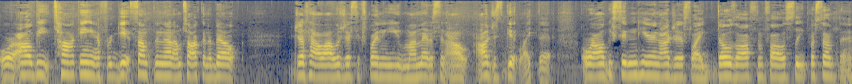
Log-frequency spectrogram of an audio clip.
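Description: Monotone and flat, a woman talks. Her pace is moderate. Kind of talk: casual vlog chat. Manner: slow, drowsy, slurred medicated voice. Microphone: phone near.

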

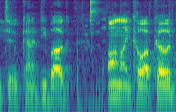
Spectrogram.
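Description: There is light background noise. A man speaks at a fairly low pitch. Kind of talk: tutorial.

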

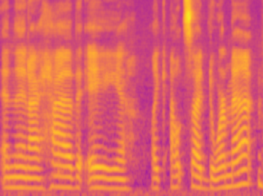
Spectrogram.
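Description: In a normal speaking voice with ordinary pitch variation, someone speaks over light background noise. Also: woman. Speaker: RV remodel vlogger. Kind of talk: casual vlog chat. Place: garage. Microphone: phone near.

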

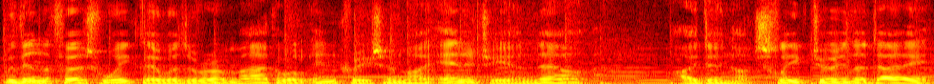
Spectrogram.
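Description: Clear music plays in the background while a man speaks at a moderate pace. His pitch is medium and his intonation fairly even. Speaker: Parkinson's patient. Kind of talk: testimonial to camera. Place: office. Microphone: lapel.

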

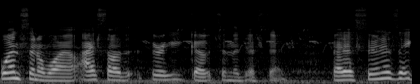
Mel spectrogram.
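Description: Text read aloud, natural voice

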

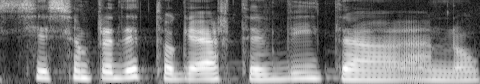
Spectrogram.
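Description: A woman's voice against a quiet background. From Sicily. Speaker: playwright. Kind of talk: interview. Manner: halting. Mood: thoughtful, earnest. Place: hall.

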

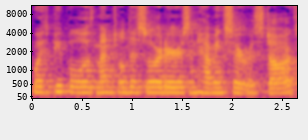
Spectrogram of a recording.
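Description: A woman talks at a fairly quick pace in a monotone, flat intonation. Light background noise is present. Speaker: vlogger. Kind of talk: casual vlog chat. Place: home room. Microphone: webcam.

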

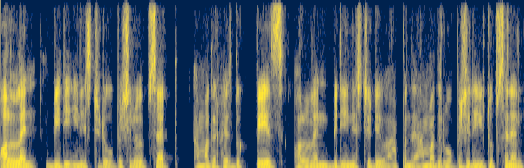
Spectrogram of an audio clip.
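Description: The voice has a dark, mellow tone, is somewhat breathy, and keeps fairly even intonation, recorded with a dry, close sound and no echo. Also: man. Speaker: online course instructor and channel host. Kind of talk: sales pitch; interview.

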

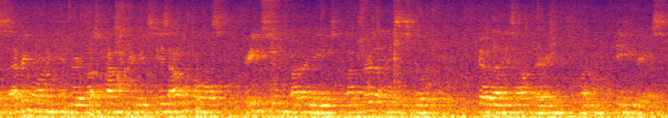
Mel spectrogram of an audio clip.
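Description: A man talks at a fairly quick pace amid loud background noise, with audible room echo. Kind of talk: graduation speech. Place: hall.

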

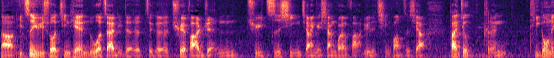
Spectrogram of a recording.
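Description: With light background noise behind him, a man talks at a moderate pace in a very deep, low voice with ordinary pitch variation. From Taiwan. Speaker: labor studies professor; guest. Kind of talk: TV panel discussion. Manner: halting, many fillers. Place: studio.

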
